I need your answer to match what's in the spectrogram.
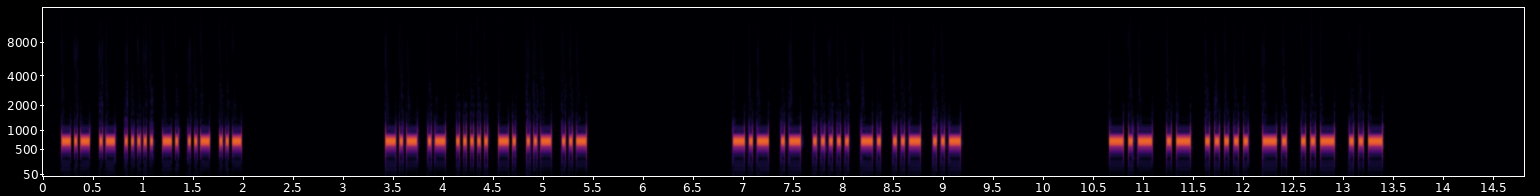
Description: Morse code, heard as a keyed tone, about 33 wpm, 700 Hz. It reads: KA5NUU KA5NUU KA5NUU KA5NUU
